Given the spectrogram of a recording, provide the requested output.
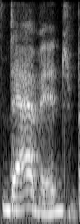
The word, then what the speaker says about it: Davidge: It's Davidge, but Davidge. Jerry can't say Davidge, so he says Davidge.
